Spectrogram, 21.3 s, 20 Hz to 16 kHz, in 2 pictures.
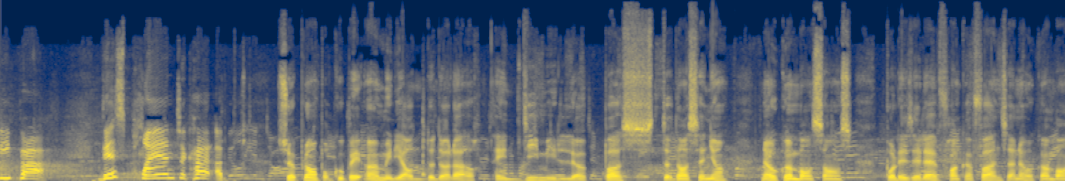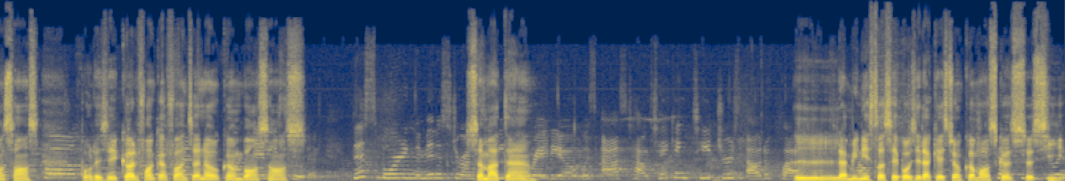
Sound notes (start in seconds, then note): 0.0 applause; 0.6 speaking in French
